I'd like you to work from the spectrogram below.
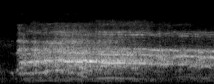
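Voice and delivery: high, loud laughing bleat. Real, not acted. Teacher bleating high and loud as a giraffe, laughing.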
